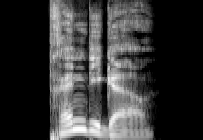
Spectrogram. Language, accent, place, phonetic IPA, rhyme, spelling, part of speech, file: German, Germany, Berlin, [ˈtʁɛndɪɡɐ], -ɛndɪɡɐ, trendiger, adjective, De-trendiger.ogg
- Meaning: 1. comparative degree of trendig 2. inflection of trendig: strong/mixed nominative masculine singular 3. inflection of trendig: strong genitive/dative feminine singular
